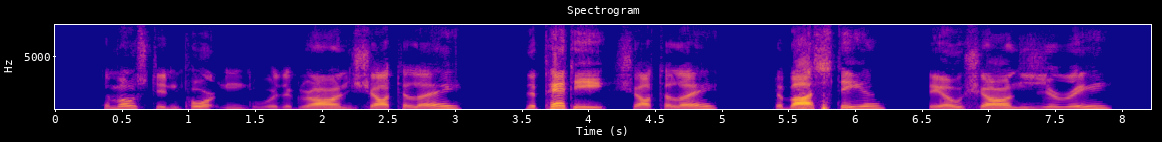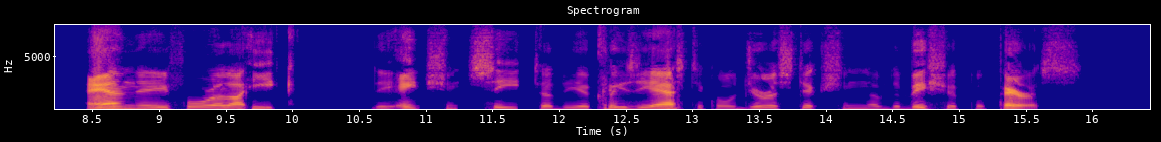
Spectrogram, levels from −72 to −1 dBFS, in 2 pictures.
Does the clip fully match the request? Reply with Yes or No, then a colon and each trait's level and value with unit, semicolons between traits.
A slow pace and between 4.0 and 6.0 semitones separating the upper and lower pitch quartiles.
Yes: slow, 110 wpm; average, 5.2 semitones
